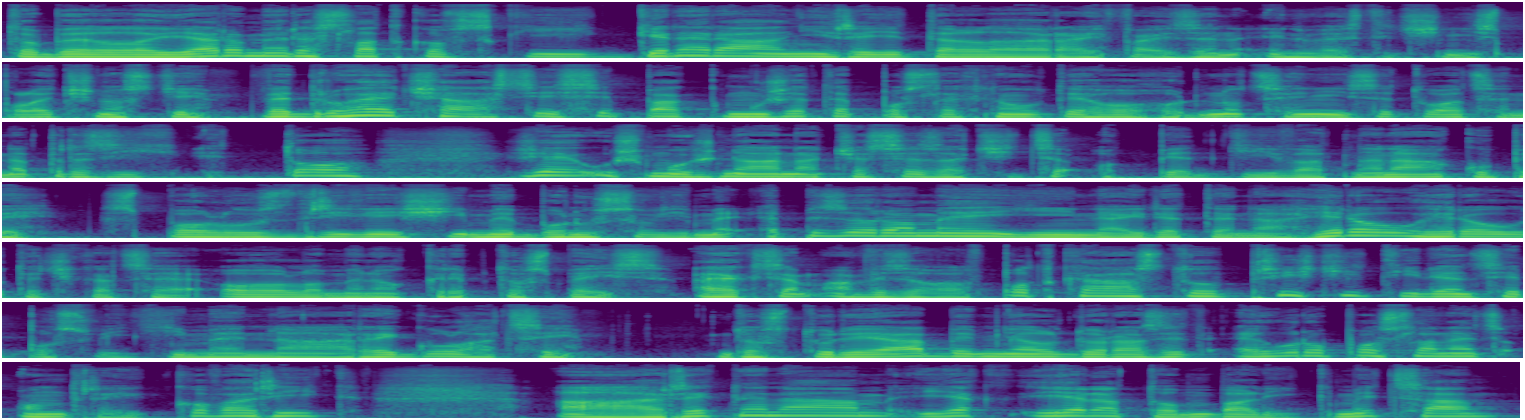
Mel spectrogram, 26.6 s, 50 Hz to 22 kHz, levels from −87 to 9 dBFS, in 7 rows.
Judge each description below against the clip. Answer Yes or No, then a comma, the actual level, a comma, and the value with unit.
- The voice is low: Yes, low, 130 Hz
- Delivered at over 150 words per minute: Yes, fast, 170 wpm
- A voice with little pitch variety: No, average, 4.8 semitones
